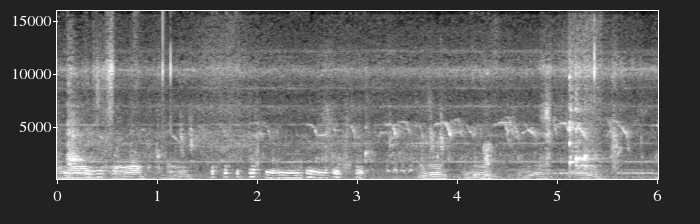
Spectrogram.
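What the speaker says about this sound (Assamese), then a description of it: "এইফালে কুকুৰা চাউল ছটিয়াই দিছে খাবৰ কাৰণে" Chickens pecking at rice scattered on the ground around a rural Assamese home cluck and chatter in short repeated bursts, faint and close, with people talking alongside.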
